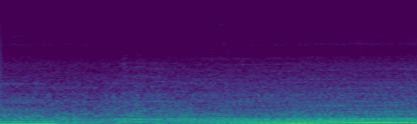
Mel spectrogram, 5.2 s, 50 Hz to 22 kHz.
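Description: A heavy 750 hp truck engine, hauling 74 tonnes total weight up a 12 percent hill, drones steadily at low pitch, a loud continuous rumble that holds firm and builds slightly as it pulls under load, with no talking.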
